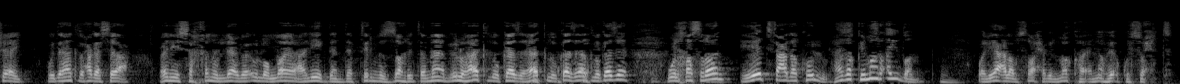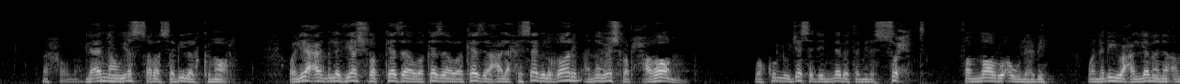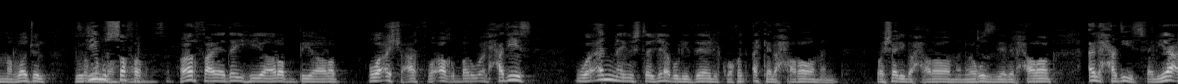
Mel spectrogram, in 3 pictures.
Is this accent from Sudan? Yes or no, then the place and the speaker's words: no; Egypt; وهذا يحصل عندنا في مصر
